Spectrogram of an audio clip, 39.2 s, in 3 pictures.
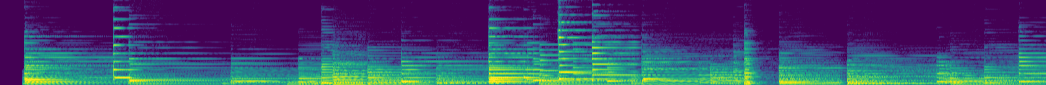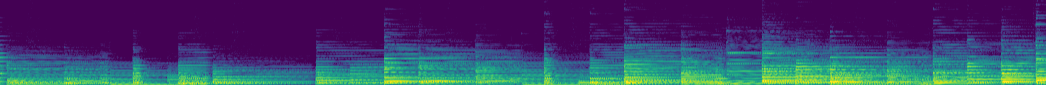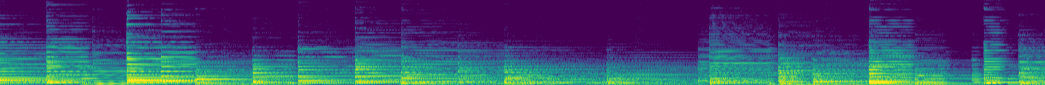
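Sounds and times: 
piano note B: 0.3 - 39.1.

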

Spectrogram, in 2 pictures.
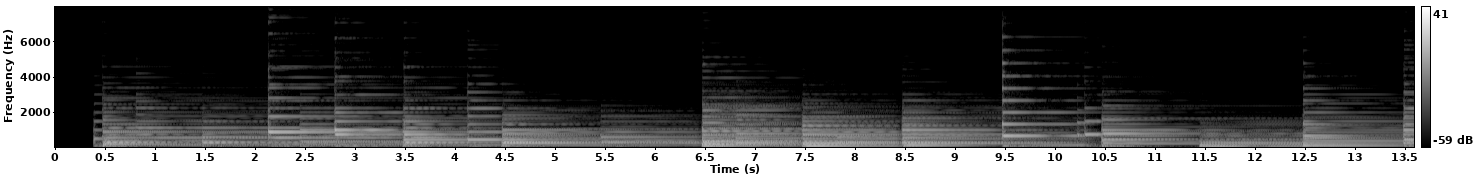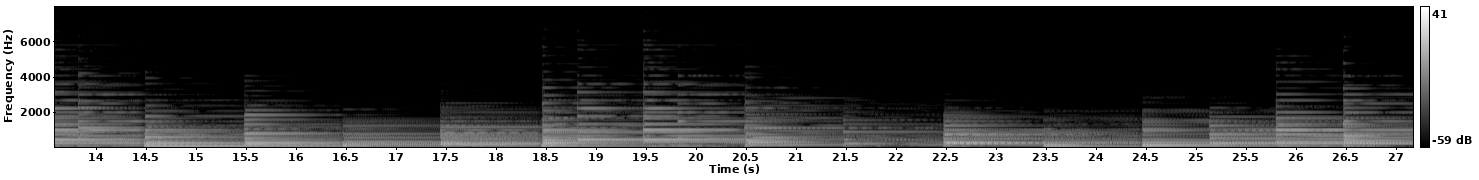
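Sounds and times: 
piano: 0.4 - 27.1.

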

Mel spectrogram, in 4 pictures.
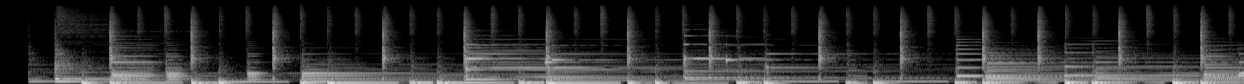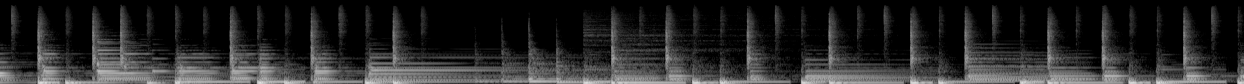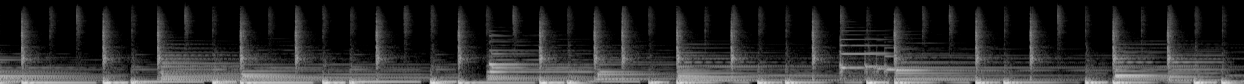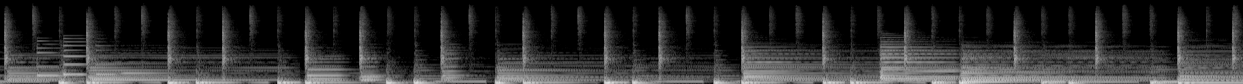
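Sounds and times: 
bossa music in E flat and F: 0.4 - 49.7.

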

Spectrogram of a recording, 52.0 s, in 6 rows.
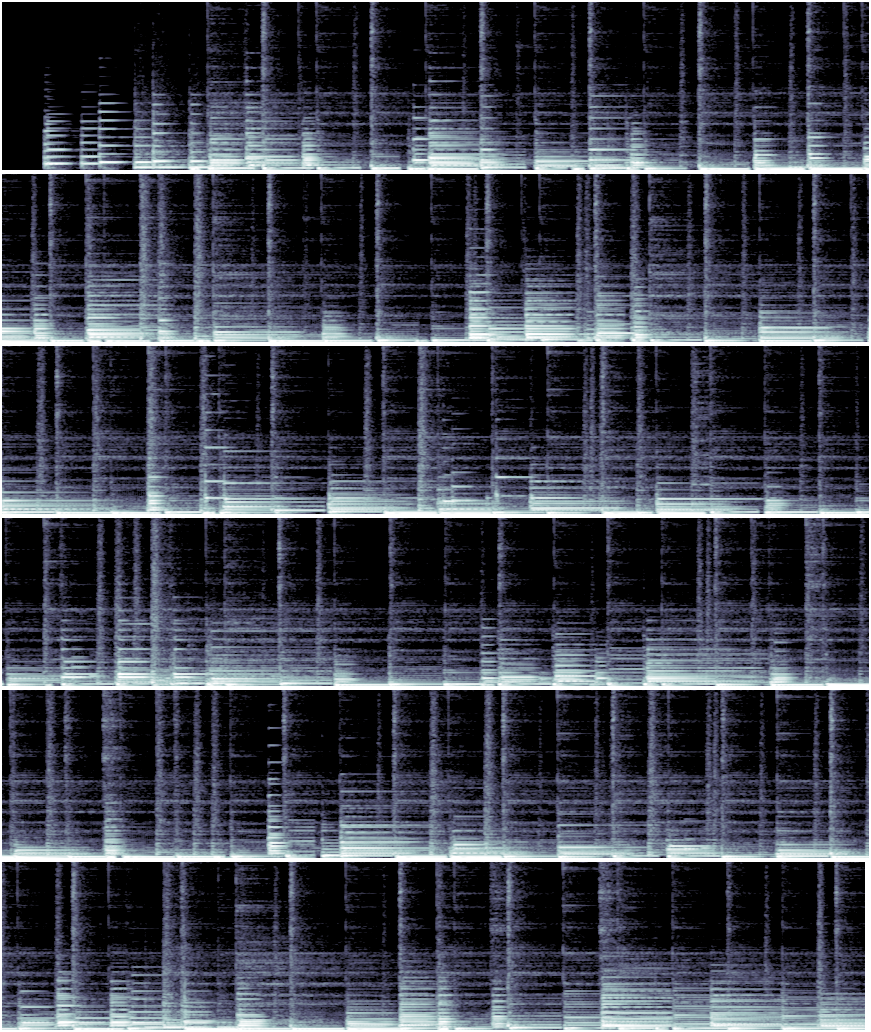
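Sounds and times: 
music trio in G: 1.2 - 51.9.

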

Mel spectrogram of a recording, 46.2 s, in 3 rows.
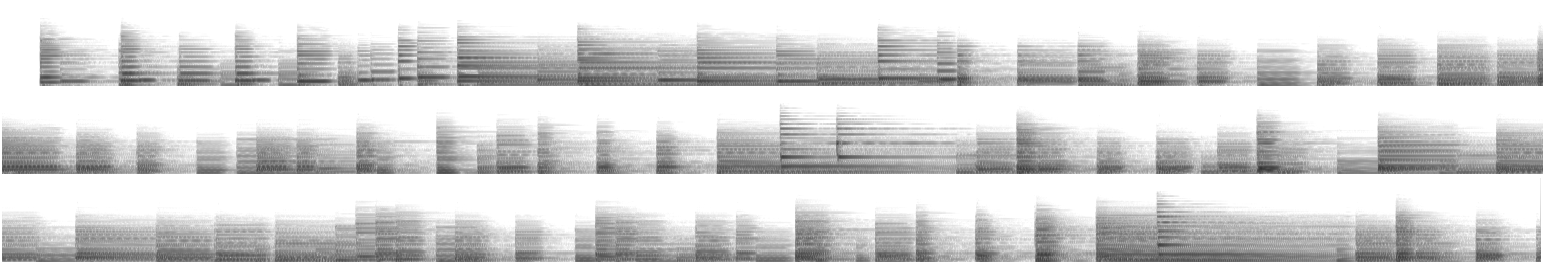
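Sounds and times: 
piano in D-flat: 0.4 - 46.1.

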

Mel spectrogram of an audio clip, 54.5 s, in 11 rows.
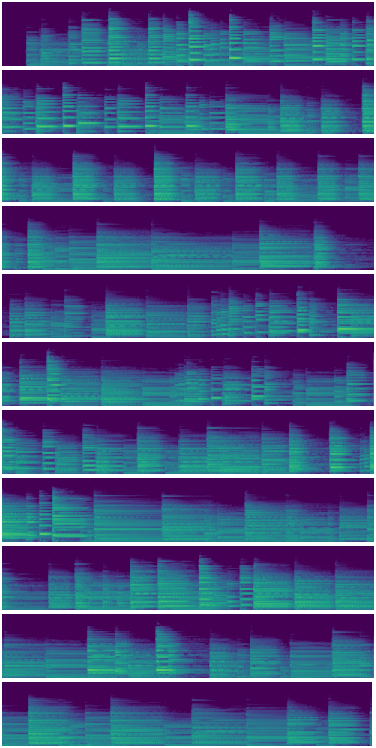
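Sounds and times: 
piano in A-flat: 0.3 - 54.5.

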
